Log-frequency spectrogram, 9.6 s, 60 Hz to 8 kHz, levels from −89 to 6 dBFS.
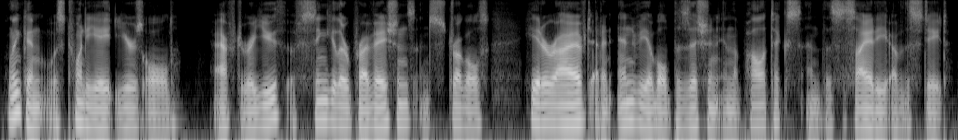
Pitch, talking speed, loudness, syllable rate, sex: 95 Hz, 190 wpm, -22 LUFS, 5.7 syllables/s, male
